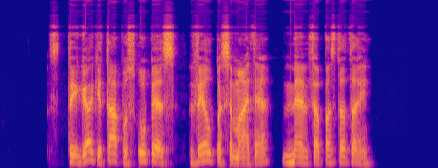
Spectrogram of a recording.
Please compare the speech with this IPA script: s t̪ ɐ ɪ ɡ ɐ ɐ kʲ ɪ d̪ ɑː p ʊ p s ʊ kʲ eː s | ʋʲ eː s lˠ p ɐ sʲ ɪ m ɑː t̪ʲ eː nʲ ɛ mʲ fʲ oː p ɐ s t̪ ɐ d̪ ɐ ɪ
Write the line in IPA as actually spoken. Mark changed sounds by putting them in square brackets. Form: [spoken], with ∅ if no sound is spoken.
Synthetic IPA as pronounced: s t̪ ɐ ɪ ɡ ɐ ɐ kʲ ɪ [t̪] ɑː p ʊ [∅] s ʊ [pʲ] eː s | ʋʲ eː [∅] lˠ p ɐ sʲ ɪ m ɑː t̪ʲ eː [mʲ] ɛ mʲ fʲ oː p ɐ s t̪ ɐ [t̪] ɐ ɪ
